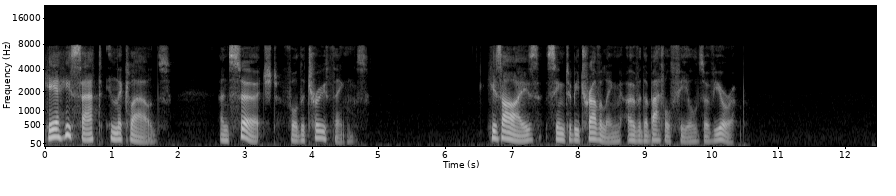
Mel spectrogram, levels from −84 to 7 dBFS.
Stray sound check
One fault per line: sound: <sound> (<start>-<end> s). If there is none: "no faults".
no faults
